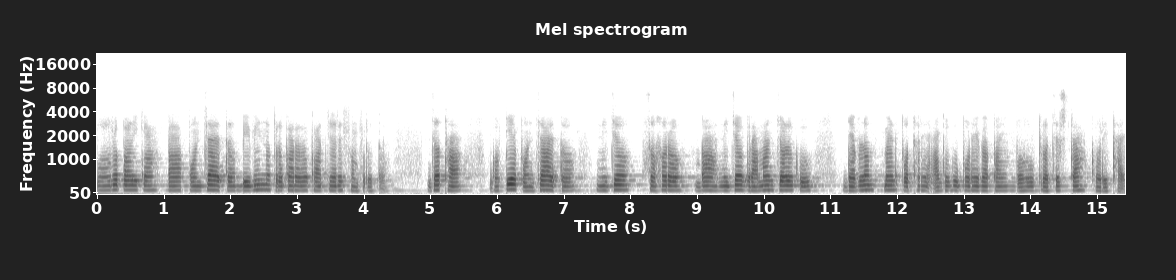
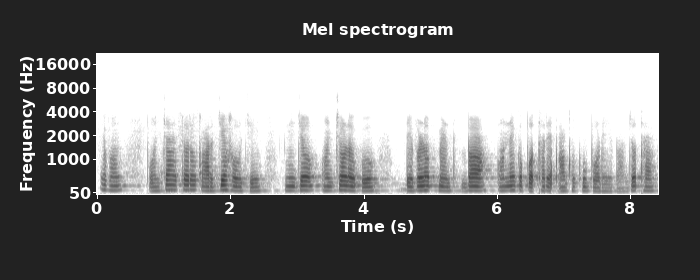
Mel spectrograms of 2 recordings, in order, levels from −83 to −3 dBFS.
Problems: constant background noise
